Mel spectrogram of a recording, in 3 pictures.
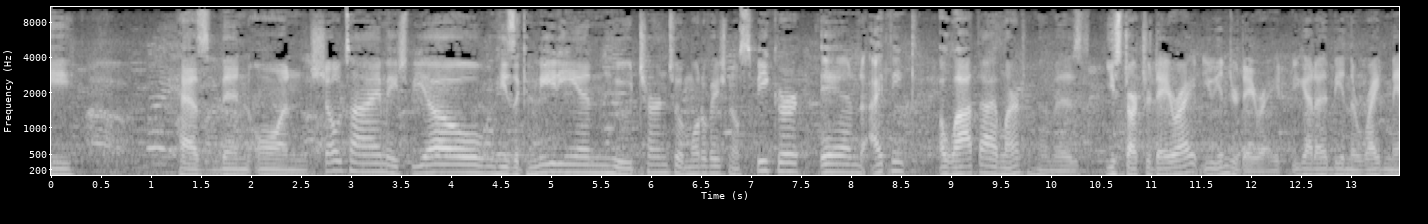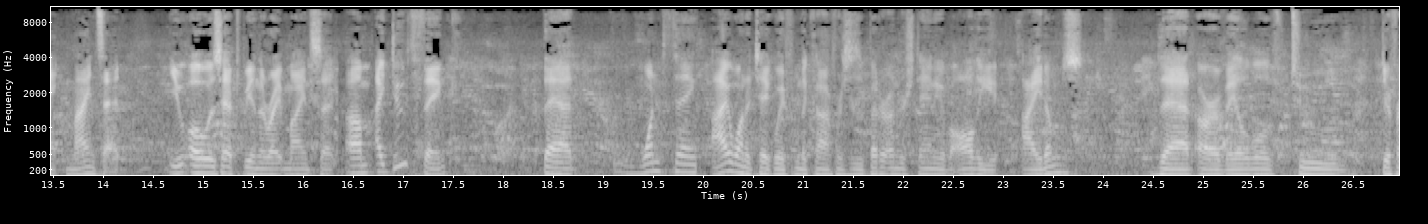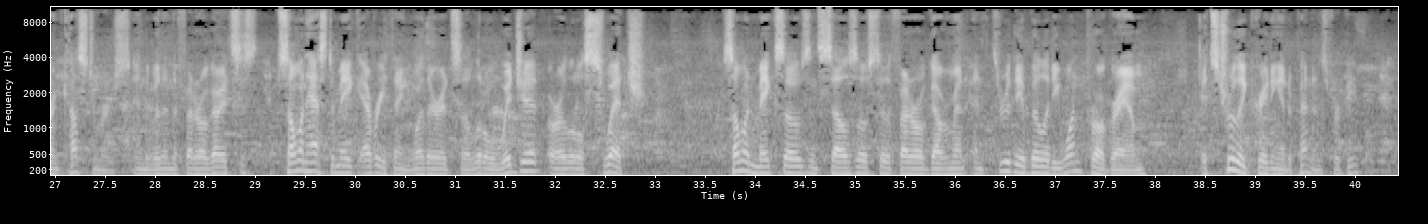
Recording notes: Live from DC. At the National Industries for the Blind Expo in Washington DC.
